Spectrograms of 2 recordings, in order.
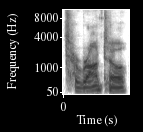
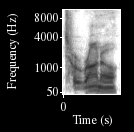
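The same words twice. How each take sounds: First: The second t is clearly pronounced. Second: The second t is dropped. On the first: This is how people in the U.S. say it. "people in the U.S. often say Toronto" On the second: This is how local people say it. "people here say Toronto"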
